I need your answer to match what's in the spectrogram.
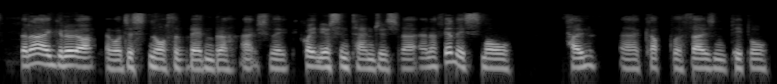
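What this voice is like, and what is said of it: Scottish accent. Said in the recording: “I grew up in Scotland, as you can hear, my accent's definitely not from these parts of the world”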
